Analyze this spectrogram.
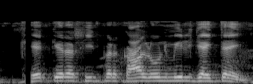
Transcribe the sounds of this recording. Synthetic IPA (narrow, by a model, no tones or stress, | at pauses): kʰeːt̪̚keɾɐsiːd̪̚pəɾkaːlːoːnmild͡ʒajt̪əjn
